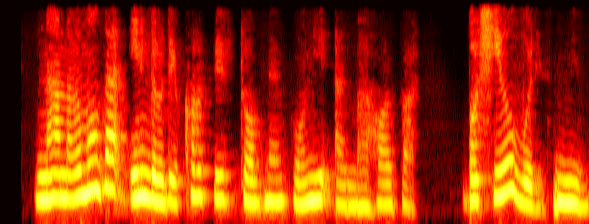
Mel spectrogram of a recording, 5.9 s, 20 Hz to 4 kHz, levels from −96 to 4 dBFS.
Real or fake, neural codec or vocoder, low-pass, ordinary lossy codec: fake; codec, 16 kHz, 0.5 kbps, X-Codec, WavLM features, trained on Multilingual LibriSpeech; 3.6 kHz; none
